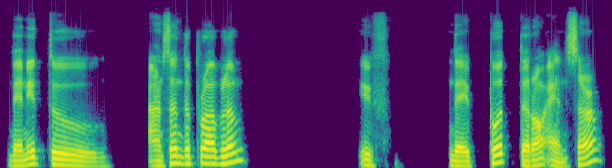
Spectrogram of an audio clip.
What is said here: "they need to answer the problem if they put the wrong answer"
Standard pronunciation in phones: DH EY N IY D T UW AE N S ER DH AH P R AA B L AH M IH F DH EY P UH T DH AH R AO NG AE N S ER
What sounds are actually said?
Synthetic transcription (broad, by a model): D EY N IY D T UW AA N S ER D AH P R AA B L AH M IH F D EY P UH T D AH R AO NG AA N S ER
